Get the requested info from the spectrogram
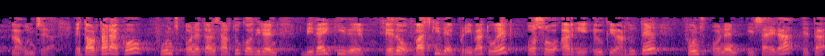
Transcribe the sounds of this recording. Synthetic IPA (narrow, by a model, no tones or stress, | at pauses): laɣ̞unt͡se̞a | e̞t̪ao̞ɾt̪aɾako̞funt͡so̞ne̞t̪ansaɾt̪uko̞ðiɾe̞m | biðajkiðe̞ː | ðo̞βaskiðe̞pɾiβ̞at̪ue̞ko̞so̞ʔaɾɣ̞iʔe̞wkiβe̞aɾðut̪e̞ | funt͡so̞ne̞nisae̞ɾae̞t̪a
